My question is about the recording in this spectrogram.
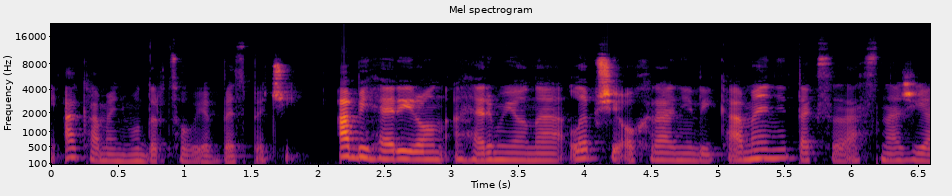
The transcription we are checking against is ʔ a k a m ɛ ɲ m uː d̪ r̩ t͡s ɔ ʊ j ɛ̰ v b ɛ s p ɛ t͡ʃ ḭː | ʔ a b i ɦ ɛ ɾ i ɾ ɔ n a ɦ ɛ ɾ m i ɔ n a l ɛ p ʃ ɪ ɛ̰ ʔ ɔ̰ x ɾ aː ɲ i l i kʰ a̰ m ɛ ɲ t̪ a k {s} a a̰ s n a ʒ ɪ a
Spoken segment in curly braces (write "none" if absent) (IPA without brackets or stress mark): s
